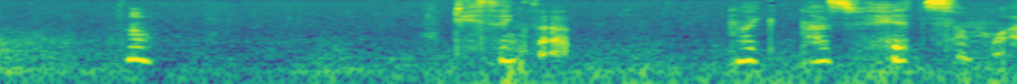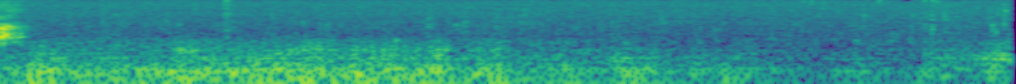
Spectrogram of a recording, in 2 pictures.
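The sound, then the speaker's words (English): A low thunder rumble, not very close, rolls on beneath steady rain, with a few sharp drops tapping near the start. “can't be that close because of like the whole rule of time between the flash and the thunder.”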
